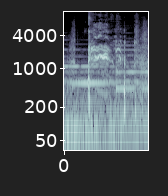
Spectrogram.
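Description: A short horse whinny rises and wavers over about a second, followed by a few quieter snorting bursts, with a faint steady hum underneath and no talking.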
